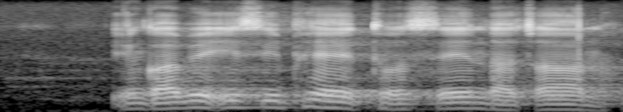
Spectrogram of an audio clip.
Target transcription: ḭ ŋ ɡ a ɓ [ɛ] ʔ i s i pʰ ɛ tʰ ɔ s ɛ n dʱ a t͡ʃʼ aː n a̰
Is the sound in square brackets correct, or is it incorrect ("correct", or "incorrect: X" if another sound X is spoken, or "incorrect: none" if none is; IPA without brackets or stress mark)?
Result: correct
